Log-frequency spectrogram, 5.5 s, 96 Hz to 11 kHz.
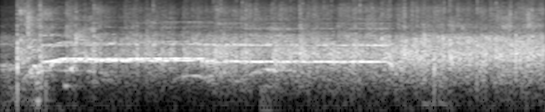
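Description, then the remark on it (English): An audience at St. Paul's claps steadily and loudly for several seconds on a special Sunday morning, a dense, even wash of applause, with a thin sustained tone ringing faintly through the first half. “I had to tell 845 to applaud.”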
